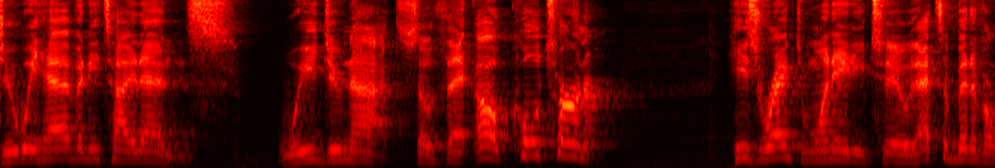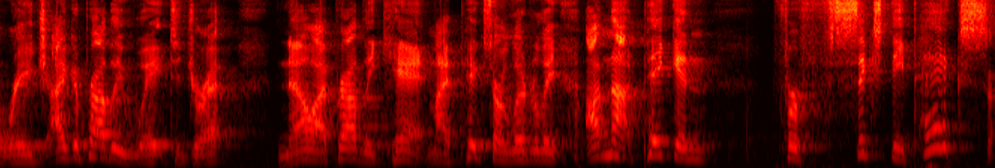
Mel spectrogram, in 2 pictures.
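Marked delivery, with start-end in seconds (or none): 12.0-13.2 voice cracking and breaking slowly mid-line. During a draft, the speaker complains about waiting on picks: voice crack. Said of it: "That was not a voice crack".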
